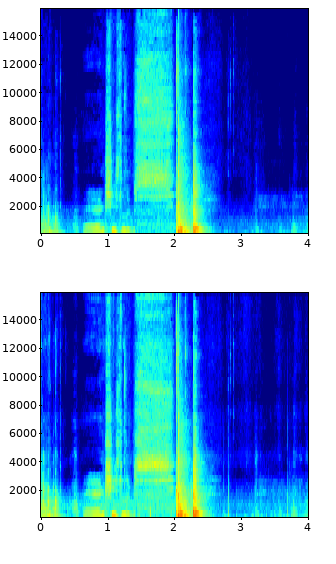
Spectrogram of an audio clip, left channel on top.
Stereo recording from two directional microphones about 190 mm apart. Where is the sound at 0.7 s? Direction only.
35° left (ahead or behind).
